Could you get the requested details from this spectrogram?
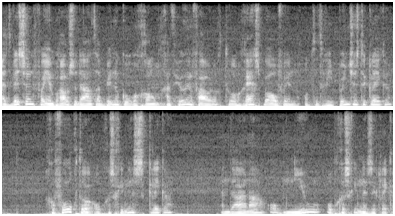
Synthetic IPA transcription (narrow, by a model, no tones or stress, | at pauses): hətʋɪsənfɑnjəbrawsədaːtabɪnəɡuɡəlˠχrɔnχaːthɪːlˠeːnv̥ʌwdəχdorɛχsbowvəɪnɔb̚dədripɵntjəstəklɪkə | χəv̥ɔlˠχt̚dʊɹʔɔ̰pχəsχidənɪstə̥klɪkə | ɛndaːɹnaːɔpniwɔpχəsχidənɪs̬təklɪkən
